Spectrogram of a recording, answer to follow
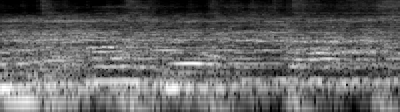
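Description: Live rock band playing, led by strummed electric guitars.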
